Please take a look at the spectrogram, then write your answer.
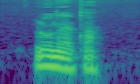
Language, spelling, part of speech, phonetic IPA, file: Polish, luneta, noun, [lũˈnɛta], LL-Q809 (pol)-luneta.wav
